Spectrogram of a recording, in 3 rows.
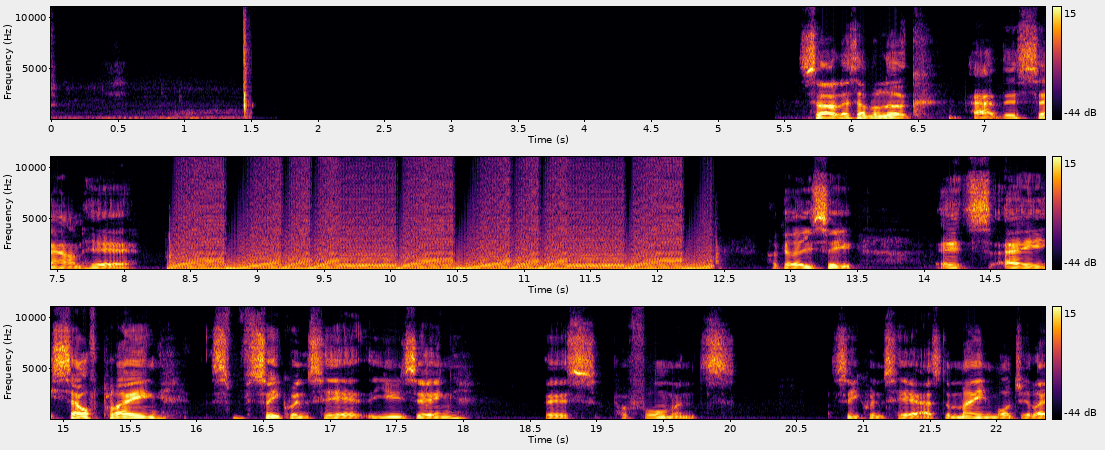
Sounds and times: Speech: 5.6s - 8.2s, 12.8s - 13.5s, 14.1s - 20.1s, 20.8s - 22.3s
Dubstep: 8.3s - 12.5s.

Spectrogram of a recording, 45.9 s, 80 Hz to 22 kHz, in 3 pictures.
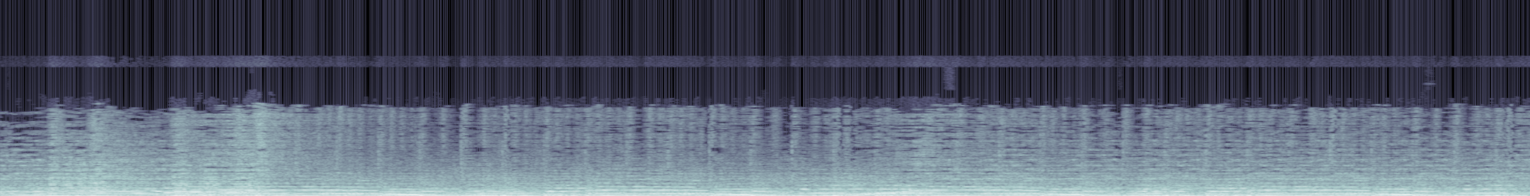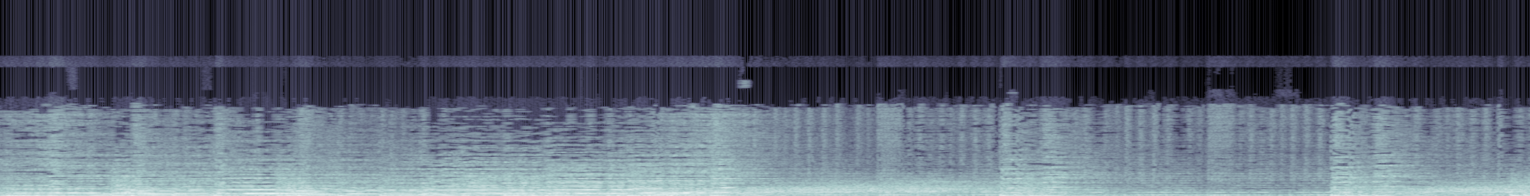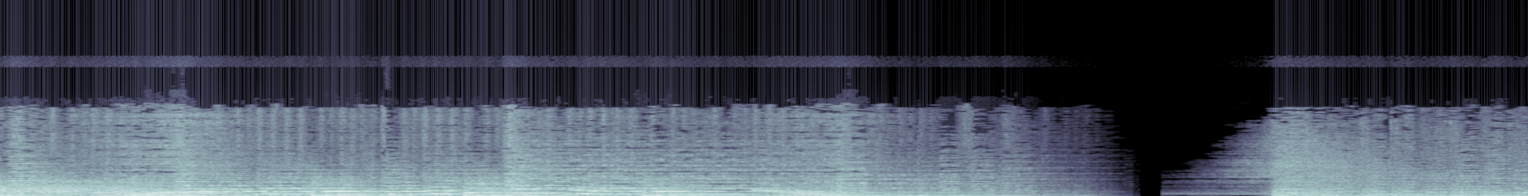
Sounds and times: Music: 0.0s - 45.8s.

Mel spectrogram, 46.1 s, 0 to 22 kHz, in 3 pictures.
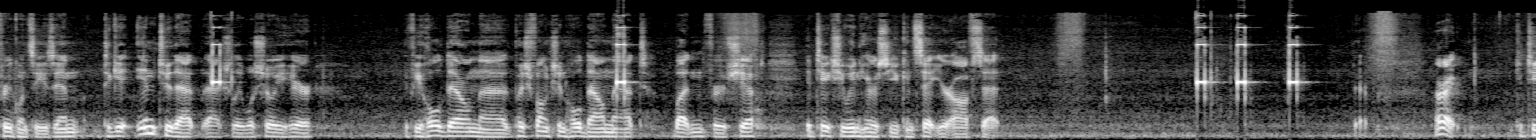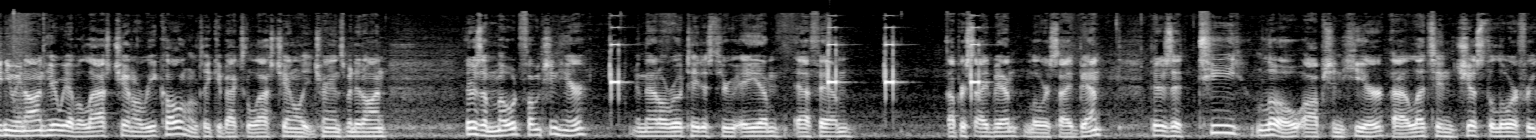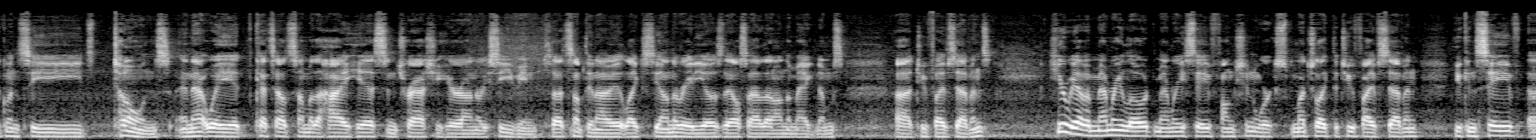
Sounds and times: Speech: 0.0s - 3.2s, 4.0s - 10.1s, 13.5s - 13.8s, 14.4s - 19.3s, 20.0s - 23.9s, 24.8s - 46.0s.

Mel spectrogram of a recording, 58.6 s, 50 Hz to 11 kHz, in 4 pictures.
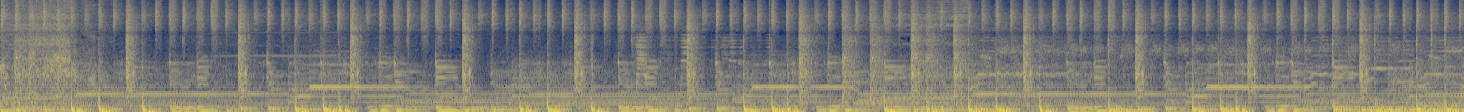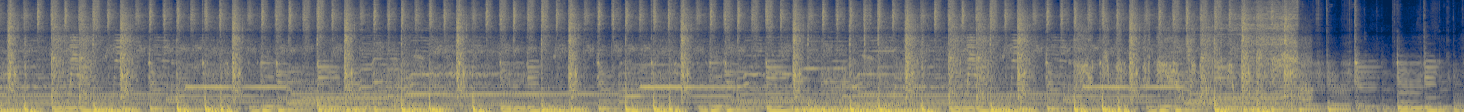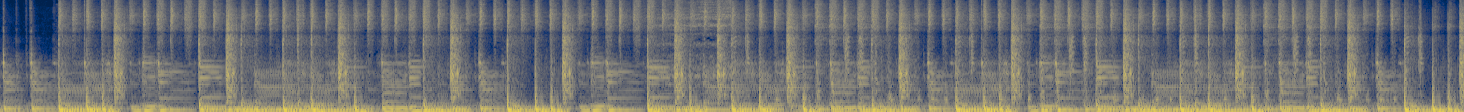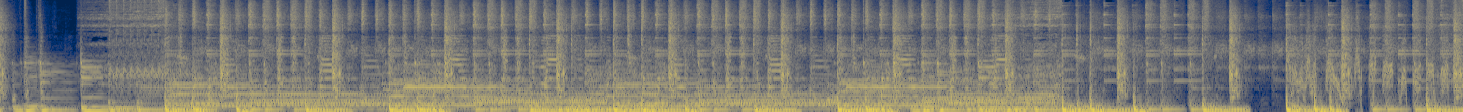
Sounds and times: Music: 0.0s - 58.5s.

